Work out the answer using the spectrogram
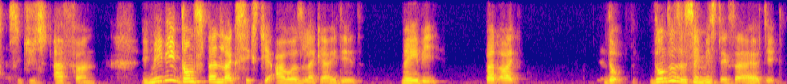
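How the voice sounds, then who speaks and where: A woman presenting at an online meetup, giving casual, emphatic advice in a halting, informal way. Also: mid-range voice, warm tone. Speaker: presenter at an online user group.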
